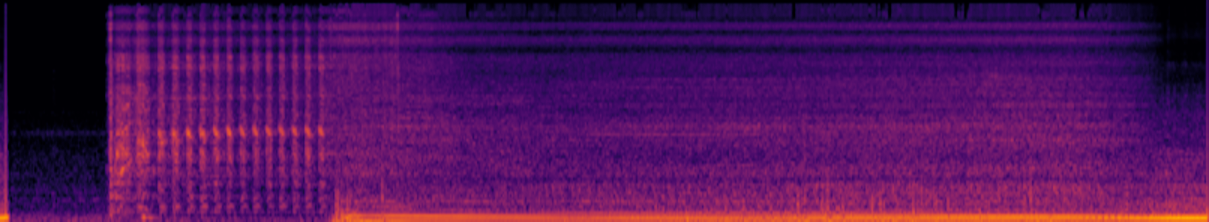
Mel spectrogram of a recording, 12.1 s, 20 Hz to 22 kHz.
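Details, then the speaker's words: 1995 Honda Civic with distributor fault: borrowed VTEC distributor held in place while cranking; several even starter cranks, then it catches without hesitation and settles to a steady idle slowly climbing, confirming the original distributor was the problem. "What we had to do is he held it on and I fired it up, and that motherfucker cranked right up, like no hesitation."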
